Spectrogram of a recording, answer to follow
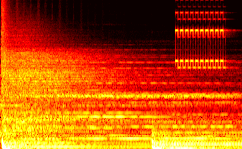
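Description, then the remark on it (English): A telephone rings in rapid electronic trills near the end, layered over a low, sustained droning tone that shifts partway through; no one speaks. “Pablo Escobar knew the phone call had gone on too long.”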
